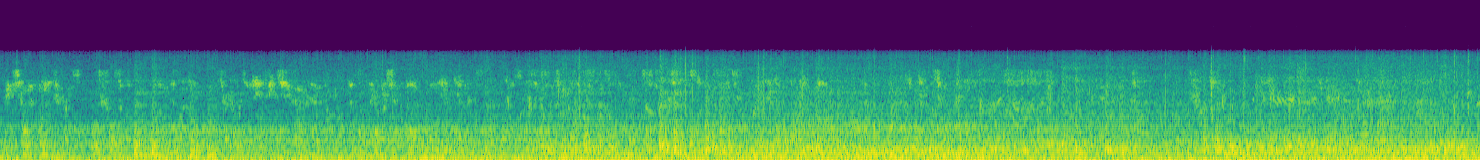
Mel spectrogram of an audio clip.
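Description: Electric train running, heard from inside the carriage, gradually growing louder as it gathers speed away from a station.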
